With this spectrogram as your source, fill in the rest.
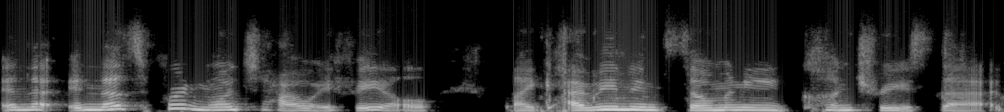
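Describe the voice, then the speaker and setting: A woman with a dark, mellow tone talks fairly slowly. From Mexico. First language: Spanish. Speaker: author and dancer. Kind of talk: podcast interview.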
